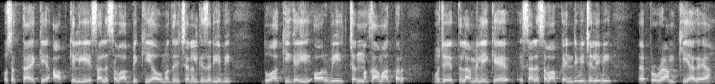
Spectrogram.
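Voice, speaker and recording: Man interviewing a guest, fairly high voice, polite and probing, lots of little yes and hmm sounds. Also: level tone, moderate pace, a little hiss or hum. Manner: polite, probing questions with frequent affirmations. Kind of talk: respectful religious interview.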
